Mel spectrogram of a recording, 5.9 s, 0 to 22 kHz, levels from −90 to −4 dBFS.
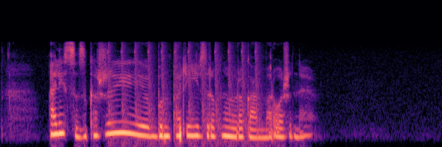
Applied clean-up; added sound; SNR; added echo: none; Gunshot, gunfire; 18 dB; none.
